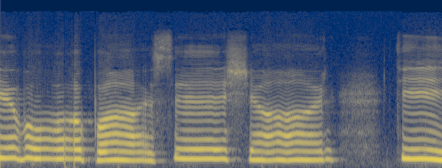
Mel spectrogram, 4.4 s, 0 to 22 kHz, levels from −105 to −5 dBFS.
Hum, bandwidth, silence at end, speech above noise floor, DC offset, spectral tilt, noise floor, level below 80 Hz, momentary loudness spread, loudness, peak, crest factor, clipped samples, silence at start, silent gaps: none; 9.2 kHz; 0 s; 29 dB; under 0.1%; -7.5 dB/octave; -51 dBFS; -62 dBFS; 7 LU; -22 LUFS; -8 dBFS; 12 dB; under 0.1%; 0 s; none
